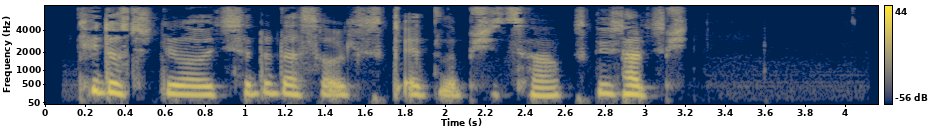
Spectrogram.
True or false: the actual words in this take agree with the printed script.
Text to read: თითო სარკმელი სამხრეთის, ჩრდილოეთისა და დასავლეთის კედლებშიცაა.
false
